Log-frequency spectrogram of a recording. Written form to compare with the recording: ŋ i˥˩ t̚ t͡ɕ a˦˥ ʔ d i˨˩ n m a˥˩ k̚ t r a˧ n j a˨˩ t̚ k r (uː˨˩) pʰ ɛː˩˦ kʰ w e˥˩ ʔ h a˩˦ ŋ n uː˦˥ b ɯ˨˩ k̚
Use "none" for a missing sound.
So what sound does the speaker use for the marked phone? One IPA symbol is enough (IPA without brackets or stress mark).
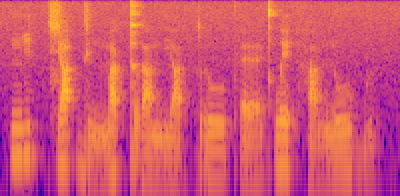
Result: uː˧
